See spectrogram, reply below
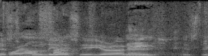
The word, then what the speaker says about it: Bugliosi: And the two attorneys constantly jab at each other, like when Spence mispronounces Bugliosi's name. – The name is pronounced Bugliosi. The G is silent.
